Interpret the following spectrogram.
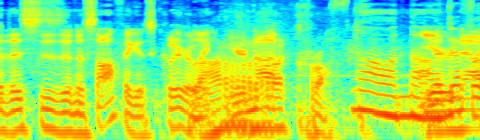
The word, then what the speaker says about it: Lara: I didn't say Laura Croft. It's pronounced Lara Croft, please.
